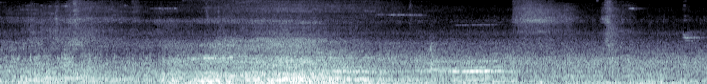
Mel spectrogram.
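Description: Diesel city bus driving past close, its engine rising to a peak mid-way and then fading, with a whining pitch that climbs as it pulls away. Low rumble of other buses runs underneath, and there is a short hiss near the end.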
